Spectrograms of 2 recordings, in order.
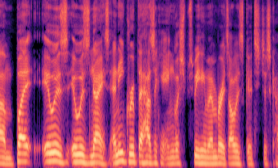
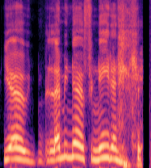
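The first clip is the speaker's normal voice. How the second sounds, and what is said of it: Bad put-on Australian accent. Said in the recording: “in his Aussie accent. Ozzy ... Sorry, that's horrible.”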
